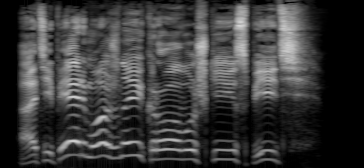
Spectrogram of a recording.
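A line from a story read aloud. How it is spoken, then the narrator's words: Loud. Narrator (Russian): Вовка громко сказал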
